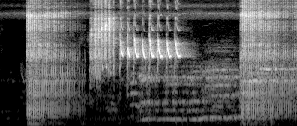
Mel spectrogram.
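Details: Kalimantan green leafbird, locally cucak ijo, sings a quick series of about eight sharp descending chirps. Loud rasping, noisy bursts come before and after the series.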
